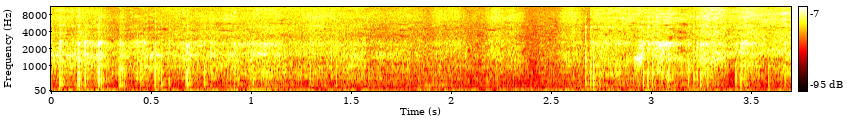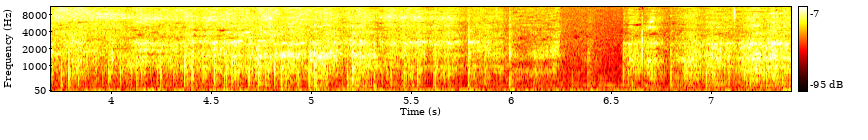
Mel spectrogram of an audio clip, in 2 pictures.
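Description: Long nails scratch along the hollow, air-filled tubes of large, clear, inflated plastic air-column packaging wrap. The result is a steady run of quick, irregular, dry scratching and crinkling strokes, broad and bright with a soft low rumble underneath.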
